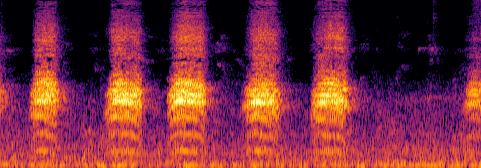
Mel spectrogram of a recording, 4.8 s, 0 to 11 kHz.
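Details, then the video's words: Crows on a hill in Seongbuk-dong, South Korea, give harsh, hoarse caws, five evenly spaced cries roughly once every 0.7 seconds over a steady background hiss. "성북동산의 까마귀노래소리"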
